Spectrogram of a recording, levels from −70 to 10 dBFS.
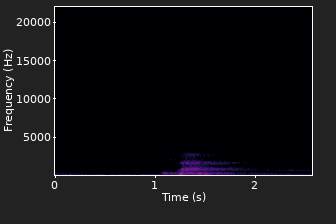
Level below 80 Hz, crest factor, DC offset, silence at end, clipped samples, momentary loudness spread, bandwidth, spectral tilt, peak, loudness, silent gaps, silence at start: -58 dBFS; 18 dB; under 0.1%; 0 s; under 0.1%; 20 LU; 6.8 kHz; -5 dB/octave; -32 dBFS; -48 LUFS; none; 0 s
